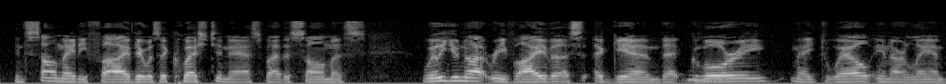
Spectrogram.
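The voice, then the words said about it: Polished radio announcer voice. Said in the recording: “radio voice ... I can tell by your voice”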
